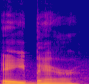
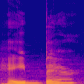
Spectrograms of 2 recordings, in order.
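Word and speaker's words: Habert: The H is silent. Aber. A bear. Abert. So it's a or a bear.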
